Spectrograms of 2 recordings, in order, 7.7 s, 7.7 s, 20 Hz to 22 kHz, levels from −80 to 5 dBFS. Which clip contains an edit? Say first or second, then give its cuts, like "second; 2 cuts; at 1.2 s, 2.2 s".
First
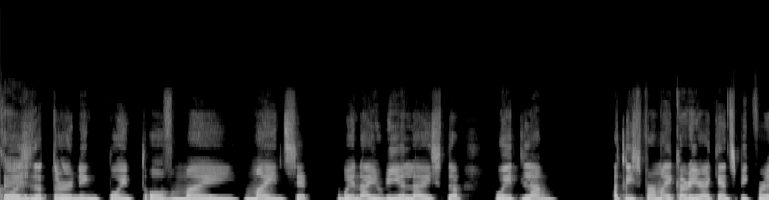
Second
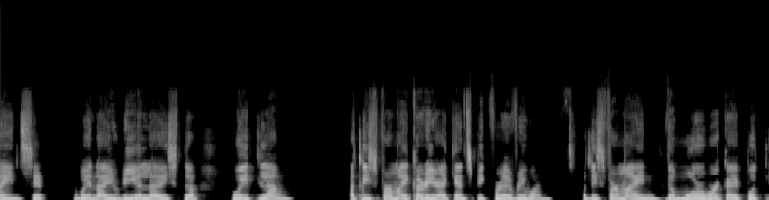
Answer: second; 1 cut; at 6.6 s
